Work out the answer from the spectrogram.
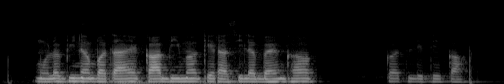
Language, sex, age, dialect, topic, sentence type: Chhattisgarhi, male, 31-35, Western/Budati/Khatahi, banking, question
